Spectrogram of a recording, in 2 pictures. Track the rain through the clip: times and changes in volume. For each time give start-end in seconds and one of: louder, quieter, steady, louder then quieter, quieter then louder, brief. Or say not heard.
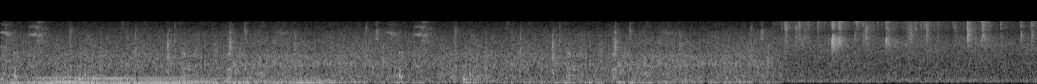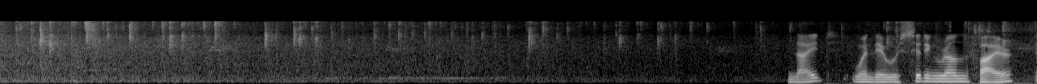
0.0-20.7 quieter.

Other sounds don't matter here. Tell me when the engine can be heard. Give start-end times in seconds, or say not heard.
0.0-3.4.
